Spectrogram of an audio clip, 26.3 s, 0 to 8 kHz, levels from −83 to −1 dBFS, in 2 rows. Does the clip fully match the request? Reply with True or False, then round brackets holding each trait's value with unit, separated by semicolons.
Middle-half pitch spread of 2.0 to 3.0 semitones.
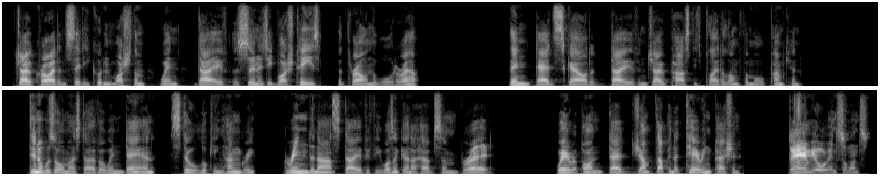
False (4.8 semitones)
